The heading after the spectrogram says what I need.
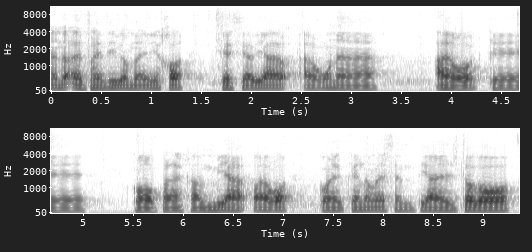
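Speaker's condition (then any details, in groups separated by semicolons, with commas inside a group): Cerebral palsy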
